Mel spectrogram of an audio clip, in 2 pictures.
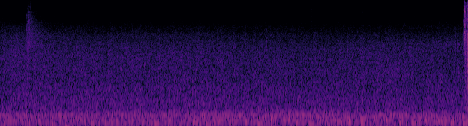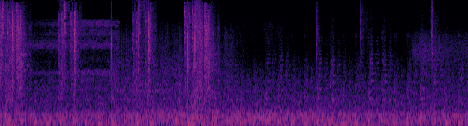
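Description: Water rushes and churns along a ship's hull.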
